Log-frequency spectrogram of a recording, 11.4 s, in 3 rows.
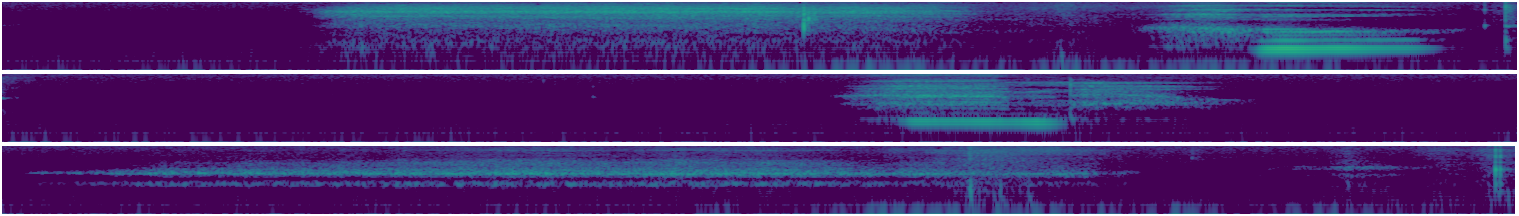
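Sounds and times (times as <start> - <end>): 
deep breath in: 0.8 - 2.5, 7.6 - 11.2
speech: 3.1 - 3.4.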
